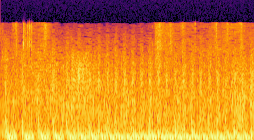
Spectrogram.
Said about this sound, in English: That shit sounds like a whole minigun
